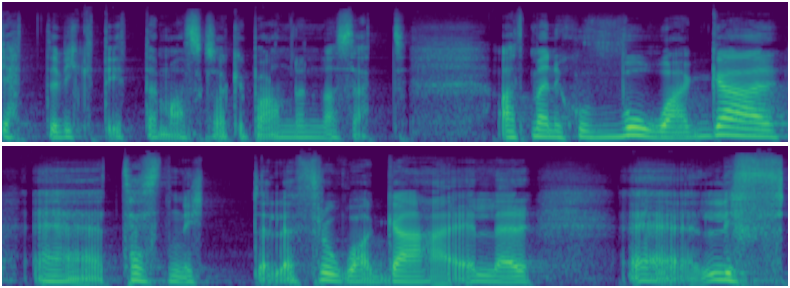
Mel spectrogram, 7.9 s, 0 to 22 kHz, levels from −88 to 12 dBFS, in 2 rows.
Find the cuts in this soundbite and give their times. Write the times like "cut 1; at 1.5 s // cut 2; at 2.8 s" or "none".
cut 1; at 1.0 s // cut 2; at 4.0 s // cut 3; at 4.7 s

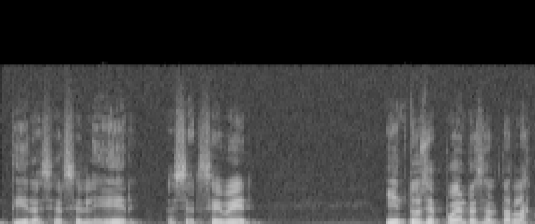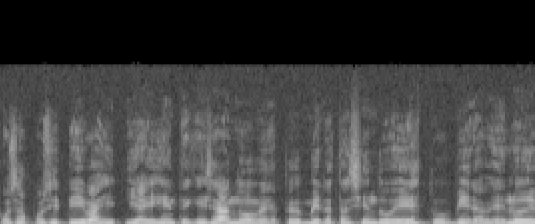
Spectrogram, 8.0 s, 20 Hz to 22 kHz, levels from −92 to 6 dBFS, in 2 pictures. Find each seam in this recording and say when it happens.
none

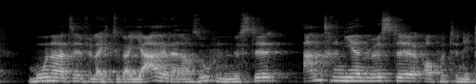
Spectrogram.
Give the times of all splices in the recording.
none

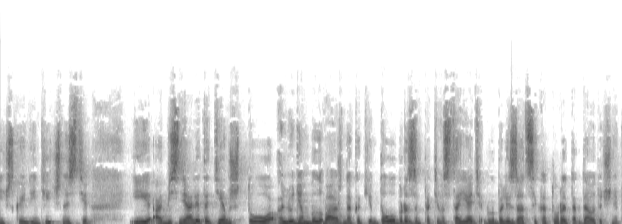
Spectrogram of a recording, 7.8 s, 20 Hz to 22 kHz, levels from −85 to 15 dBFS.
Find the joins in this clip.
cut 1; at 4.0 s

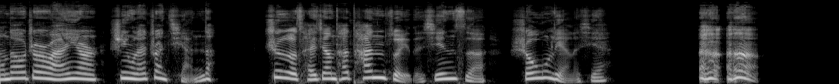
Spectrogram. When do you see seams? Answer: cut 1; at 2.3 s

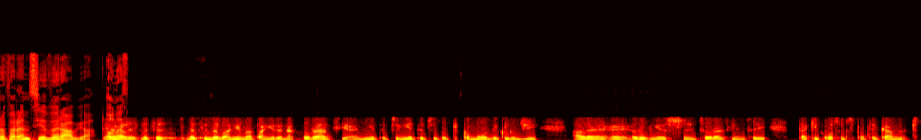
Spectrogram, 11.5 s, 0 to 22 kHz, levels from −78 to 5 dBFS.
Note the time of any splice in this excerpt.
cut 1; at 1.2 s

